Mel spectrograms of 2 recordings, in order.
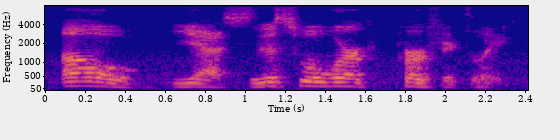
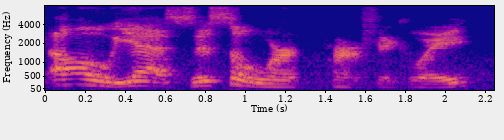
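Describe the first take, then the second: First: It is said in a serious tone. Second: It is said in a sarcastic tone.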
